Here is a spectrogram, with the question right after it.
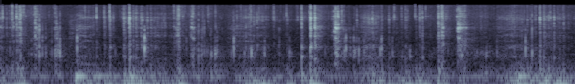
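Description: A solid, dry, cream-colored bar of soap held in the hand is shaved into thin flakes with a utility-knife blade. The clip is a steady run of crisp, dry scraping cuts with bright, brittle crackles over a low, soft rumble.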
